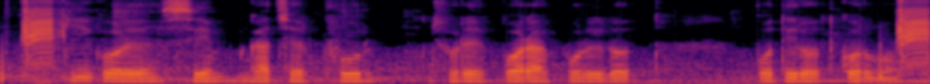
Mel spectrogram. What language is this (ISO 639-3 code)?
ben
